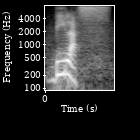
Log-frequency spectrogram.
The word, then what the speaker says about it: bilas: one sister-in-law sister-in-law is bilas bilas so you you have to be very careful with this one MGA hiala you have to pronounce the letter S at the end because if you mispronounce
